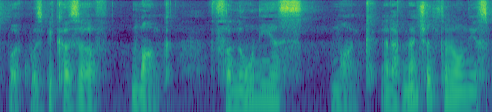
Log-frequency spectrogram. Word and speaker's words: Thelonious: And the reason that I picked up this book is because of Thelonious, This is the way you pronounce his name or spell his name. T-H-E-L-O-N-I-O-U-S.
